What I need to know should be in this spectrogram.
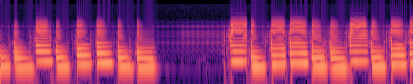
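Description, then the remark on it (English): Distorted electric guitar through a Small Sound Big Sound Mini fuzz pedal used for a gated sound plays choppy, rhythmic chords that cut off abruptly into silence, with a brief pause in the middle before the stabbing riff resumes. No one speaks. “I like to use it, coincidentally, for a kind of gated.”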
